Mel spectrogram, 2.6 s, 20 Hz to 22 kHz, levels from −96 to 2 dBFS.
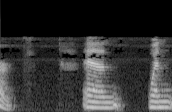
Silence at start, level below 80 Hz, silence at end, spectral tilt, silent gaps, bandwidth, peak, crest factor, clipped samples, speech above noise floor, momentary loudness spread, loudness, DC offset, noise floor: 0 s; -72 dBFS; 0 s; -8.5 dB/octave; none; 5.8 kHz; -4 dBFS; 20 dB; under 0.1%; 33 dB; 21 LU; -21 LUFS; under 0.1%; -55 dBFS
